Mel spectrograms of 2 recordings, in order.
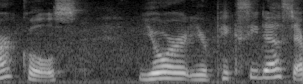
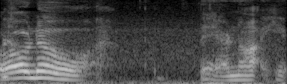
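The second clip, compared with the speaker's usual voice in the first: rasping, raspy, dragon-like woman's voice; 4 dB louder than usual. Narrator voicing a woman who was a dragon, turning to speak to you, raspy voice. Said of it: "her voice is still kind of raspy, like it was as a dragon".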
